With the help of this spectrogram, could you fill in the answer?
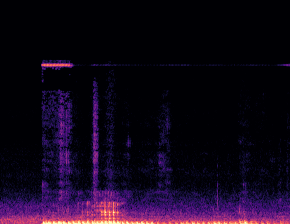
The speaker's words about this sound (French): C'est pas une petite bestiole, ça. Un éléphant Mais non, c'est le mammouth laineux. Tu as choisi une bestiole fossile.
